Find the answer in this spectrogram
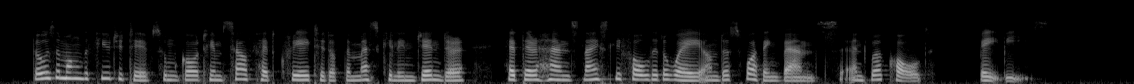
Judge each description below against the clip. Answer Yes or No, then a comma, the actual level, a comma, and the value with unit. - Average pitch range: Yes, average, 3.5 semitones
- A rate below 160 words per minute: Yes, average, 140 wpm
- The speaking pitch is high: Yes, high, 210 Hz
